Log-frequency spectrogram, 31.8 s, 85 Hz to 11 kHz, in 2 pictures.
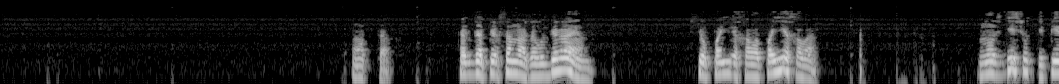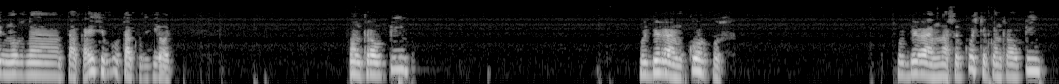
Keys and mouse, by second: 1.1 click, 3.1-5.6 drag, 6.6 click, 9.6-13.3 drag, 14.1 ctrl+z, 15.5-16.8 middle drag, 21.4 ctrl+p, 25.1 click, 29.3 shift+click, 31.1 ctrl+p.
